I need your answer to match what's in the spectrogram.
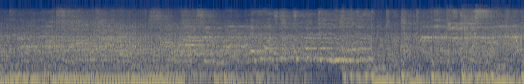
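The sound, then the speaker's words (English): A large arena crowd at a Taekwondo event roars and cheers as a Taekwondo master from Miami, Florida comes out in her belt and dobok and bows, in a steady, dense wash of noise, loud throughout with a heavy low rumble and scattered bangs, briefly dipping before swelling again. “You're going to hear the crowd.”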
